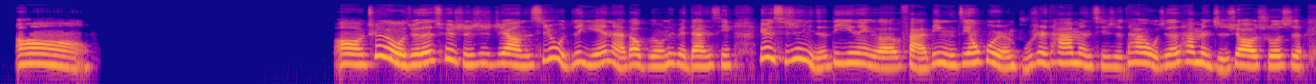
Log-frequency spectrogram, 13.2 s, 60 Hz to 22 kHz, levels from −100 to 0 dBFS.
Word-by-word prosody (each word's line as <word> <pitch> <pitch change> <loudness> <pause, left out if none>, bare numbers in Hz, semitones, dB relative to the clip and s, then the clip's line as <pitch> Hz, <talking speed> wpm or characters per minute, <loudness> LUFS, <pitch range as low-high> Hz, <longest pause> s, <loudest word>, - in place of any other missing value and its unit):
嗯。 235 -4 +1 2.4
哦， 245 -1 +3
这 445 - +2
个 360 -7 +5
我 245 - +5
觉 235 +1 +1
得 270 +3 +4
确 330 +3 -1
实 245 -5 -4
是 255 0 -7
这 245 +2 -9
样 240 -3 +4
的， 220 - -3
其 230 +8 -7
实 - - +1
我 370 - +1
觉 215 - -11
得 270 +3 -5
爷 240 -4 -3
爷 260 - +1
奶 255 -9 -1
倒 235 +4 +3
不 215 -1 -6
用 210 +1 -1
特 255 - -3
别 240 -2 -2
担 215 0 0
心。 230 0 -6 0.2
因 375 +2 0
为 390 - +3
其 350 -4 -5
实 350 +3 0
你 330 -7 0
的 195 0 -4
第 260 +4 -4
1 270 - -1
那 260 -3 -1
个 195 -1 0
法 195 -2 +1
定 250 +2 -2
监 265 +3 +1
护 280 -1 0
人 210 -2 0
不 200 0 -10
是 265 +2 -1
他 265 0 +1
们 250 -4 -2
其 215 -1 -8
实。 205 -1 -6
他 275 +3 0
我 230 - +1
觉 210 +3 -6
得 250 +2 +1
他 290 0 -1
们 265 -4 0
只 180 -4 -6
需 220 - -5
要 225 -2 +6
说 215 0 -1
是， 220 -2 -3
240 Hz, 270 characters per minute, -24 LUFS, 215-270 Hz, 2.4 s, 要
